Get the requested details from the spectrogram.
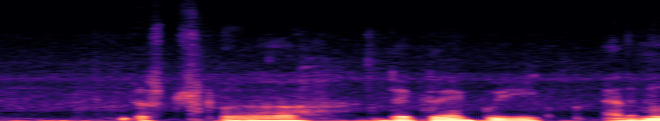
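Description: A young man speaks calmly, close to the microphone, outdoors.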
